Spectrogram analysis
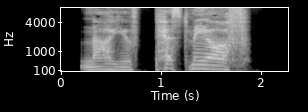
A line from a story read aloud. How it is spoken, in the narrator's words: she snarled, her voice unnaturally guttural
